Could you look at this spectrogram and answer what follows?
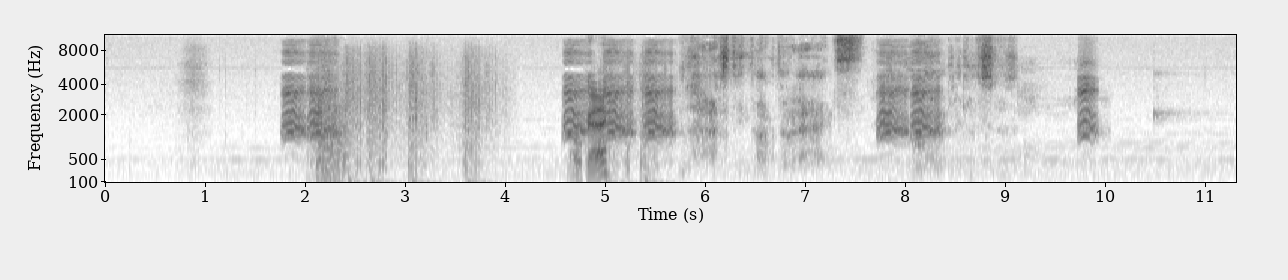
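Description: Harsh, loud cawing from a crow in the video game The Cat Lady comes in several bursts over a few seconds, mixed with a brief spoken word.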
